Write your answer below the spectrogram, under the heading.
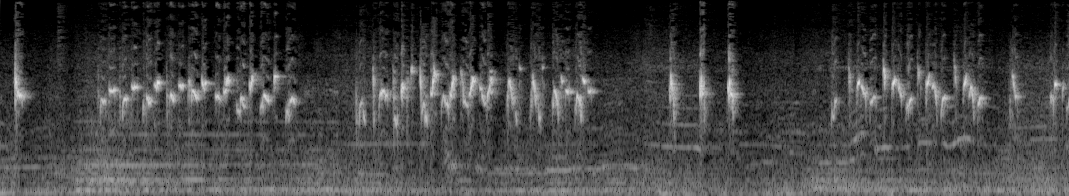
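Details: An excited sooty-headed bulbul sings in 'ngalas' style, used to train young birds: several runs of quick chirping notes, with isolated sharp clicks between the runs and a faint background hum.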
